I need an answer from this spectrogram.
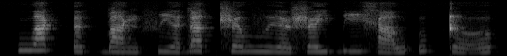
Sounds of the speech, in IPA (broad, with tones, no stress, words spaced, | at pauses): wa˦˥k̚ʔə˨˩k̚ɓa˨˩ŋ fi˨˩ə̯ɗa˦˥t̚ʂə˧wvɨ˨˩ə̯ ʂə˧j ɓi˧xa˨˩˦wʔu˦˥k̚ʈo˨˩˦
